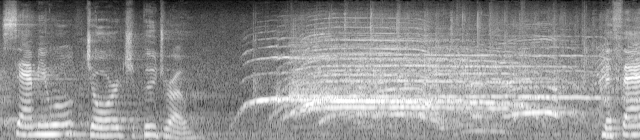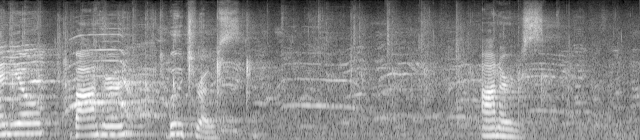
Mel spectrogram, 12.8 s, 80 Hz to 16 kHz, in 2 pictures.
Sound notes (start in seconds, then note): 2.4 audience cheering; 8.4 audience applauding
